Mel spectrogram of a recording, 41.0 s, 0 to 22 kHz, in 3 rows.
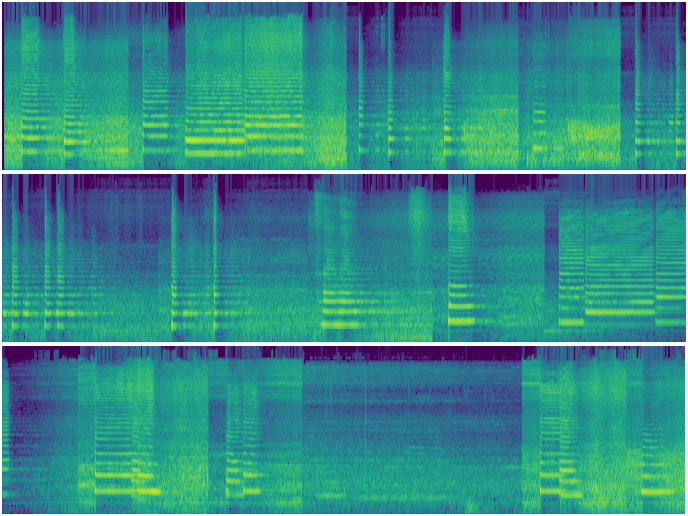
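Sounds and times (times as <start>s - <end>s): train horn blasts: 0.1s - 6.2s, 7.1s - 9.8s, 10.6s - 11.2s, 12.6s - 15.9s, 16.8s - 18.7s, 19.9s - 21.7s, 22.6s - 28.0s, 28.9s - 30.6s, 31.8s - 32.7s, 33.4s - 35.5s, 38.1s - 39.0s, 40.1s - 40.9s
passing train rail noise: 0.1s - 41.0s.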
